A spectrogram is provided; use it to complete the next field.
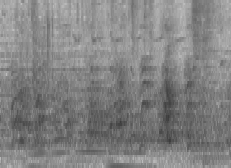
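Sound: dogs barking and whimpering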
